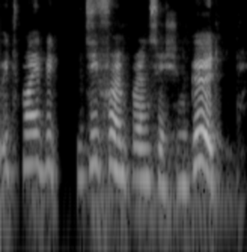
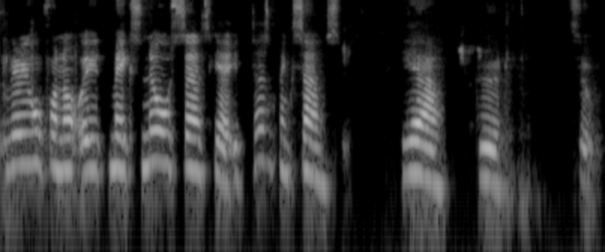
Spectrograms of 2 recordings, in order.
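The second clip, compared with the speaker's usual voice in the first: ordinary delivery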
